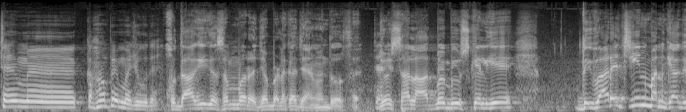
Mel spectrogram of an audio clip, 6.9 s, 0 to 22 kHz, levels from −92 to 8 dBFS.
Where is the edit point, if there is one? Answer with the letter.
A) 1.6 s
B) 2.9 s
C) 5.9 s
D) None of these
A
